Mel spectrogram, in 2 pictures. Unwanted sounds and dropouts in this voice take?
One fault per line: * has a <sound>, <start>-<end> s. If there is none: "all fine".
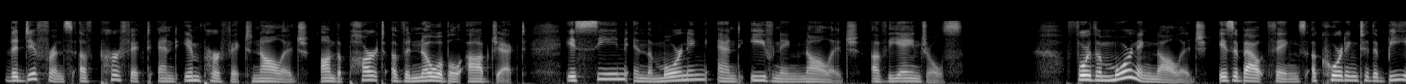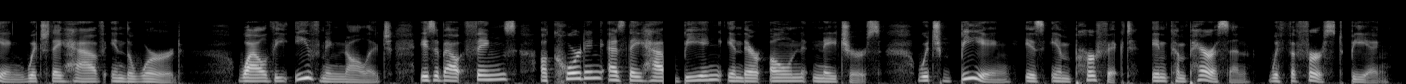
* has a dropout, 20.7-20.8 s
